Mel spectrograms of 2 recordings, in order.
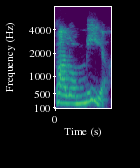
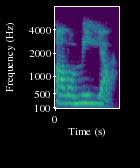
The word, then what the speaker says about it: palomilla: good at pronunciation it's palomia think of tortilla LL is y so see you just learned something else an ll in Spanish is always y so palomia just think of that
